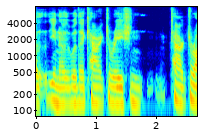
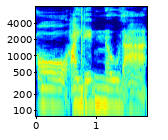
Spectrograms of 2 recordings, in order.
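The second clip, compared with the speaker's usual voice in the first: put-on, exaggerated heavy Welsh accent, quieter; 3 semitones lower, 5 dB quieter than usual. Imitating people met at work who talk at you: exaggerated Welsh accent. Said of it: "very exaggerated in the Welsh accent".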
